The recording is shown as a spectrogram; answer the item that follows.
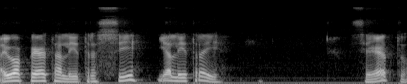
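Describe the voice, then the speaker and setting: Fairly slow speech from a man, ordinary in its pitch variation. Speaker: graphic design teacher. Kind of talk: software tutorial. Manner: halting.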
